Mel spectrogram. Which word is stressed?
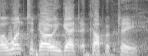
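none. No word is given special stress.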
